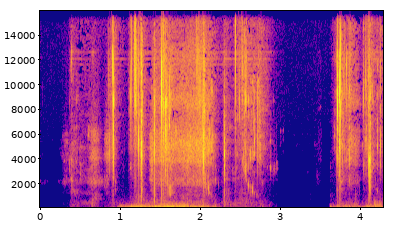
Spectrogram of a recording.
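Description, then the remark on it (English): Wet, crackly chewing of a coconut grape, with sharp crunchy bites and squishy mouth sounds over about three seconds, a brief pause, then more crackling chews. No talking. “Your brain likes the crackles that happen in our mouth.”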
